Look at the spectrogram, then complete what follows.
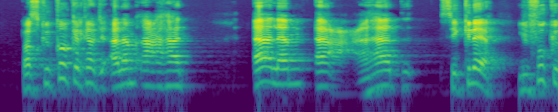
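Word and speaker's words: ألم أعهد: Alam ahad. Vas-y. J'entends pas assez bien le ayn. Voilà, ça devient mieux. Alam a'had. Faut que j'entende la distinction entre le ayn et le ha.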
